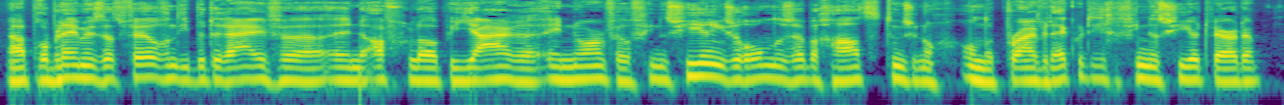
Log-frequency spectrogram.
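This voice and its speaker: Measured man discussing investment policy. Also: medium pitch, flat delivery, dry recording. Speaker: investment manager guest. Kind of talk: radio finance discussion.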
